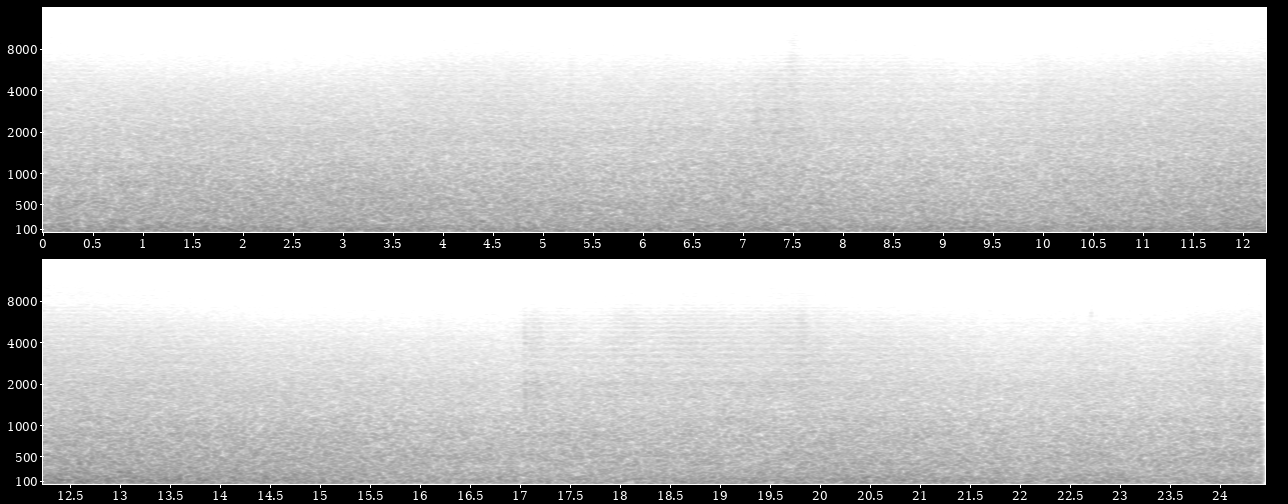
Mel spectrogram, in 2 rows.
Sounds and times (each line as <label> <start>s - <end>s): waves 0.0s - 24.4s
